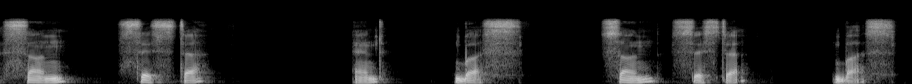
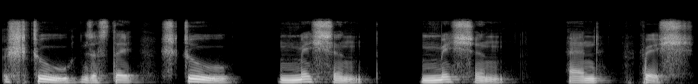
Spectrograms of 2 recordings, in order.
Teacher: सन भन्दाखेरि यस्तो पातलो स आछ शू भन्दाखेरि मोटो स आछ यो पातलो स प्रोड्युस गर्दा ओठहरू स्प्रेड हुन्छ स्माइल गरेको जस्तो पोजिसनमा आउँछ यसरी अनि यो मोटो स प्रोड्युस गर्दाखेरि ओठहरू राउन्डेड पोजिसनमा आउँछ ओभल पोजिसनमा आउँछ जस्तै ओके शू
